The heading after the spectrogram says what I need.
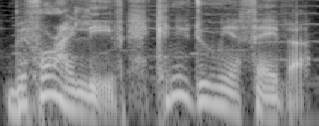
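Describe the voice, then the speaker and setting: An actor playing a brilliant, composed English gentleman detective in a video game, speaking in formal, deliberate, analytical phrases. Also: mid-range voice, wildly swooping pitch, creaky, soft background music. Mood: coolly persuasive. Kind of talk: scripted video game acting.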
